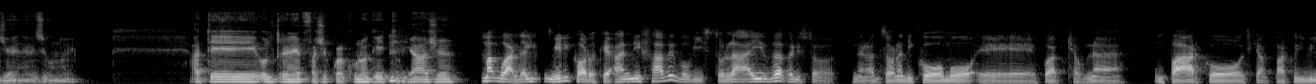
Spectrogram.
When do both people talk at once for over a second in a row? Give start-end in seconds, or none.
none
